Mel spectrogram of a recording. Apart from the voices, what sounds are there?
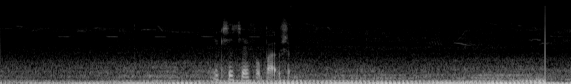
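aircraft flying overhead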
